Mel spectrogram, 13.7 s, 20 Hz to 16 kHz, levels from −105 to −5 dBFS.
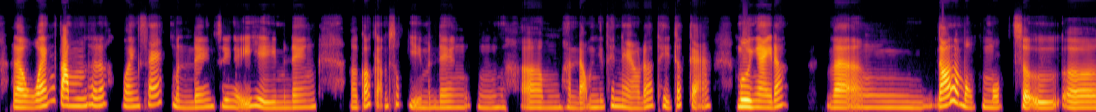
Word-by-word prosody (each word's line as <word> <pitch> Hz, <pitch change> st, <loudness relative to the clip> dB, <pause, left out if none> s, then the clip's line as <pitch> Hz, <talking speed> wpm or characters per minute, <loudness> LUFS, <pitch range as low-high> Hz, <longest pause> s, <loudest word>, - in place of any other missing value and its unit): là 200 Hz, -1 st, +6 dB
quán 210 Hz, -, +3 dB
tâm 245 Hz, -3 st, +5 dB
thôi 265 Hz, -3 st, 0 dB
đó, 265 Hz, -, 0 dB, 0.2 s
quan 230 Hz, -1 st, -2 dB
sát 275 Hz, +8 st, -2 dB
mình 185 Hz, -6 st, -6 dB
đang 200 Hz, +2 st, -2 dB, 0.2 s
suy 220 Hz, -1 st, -2 dB
nghĩ 195 Hz, -3 st, -3 dB
gì, 185 Hz, -3 st, 0 dB
mình 185 Hz, 0 st, -9 dB
đang, 200 Hz, +2 st, -4 dB, 0.4 s
ờ, 190 Hz, -1 st, -6 dB
có 230 Hz, +4 st, +1 dB
cảm 230 Hz, -, -7 dB
xúc 290 Hz, +3 st, -10 dB
gì, 230 Hz, -, -5 dB
mình 185 Hz, +1 st, -9 dB
đang, 195 Hz, +1 st, -5 dB, 0.2 s
ừm, 185 Hz, 0 st, -9 dB, 0.3 s
ờm, 185 Hz, 0 st, -2 dB, 0.2 s
hành 195 Hz, -2 st, -9 dB
động 195 Hz, +3 st, -3 dB
như 195 Hz, -, -6 dB
thế 250 Hz, -, -2 dB
nào 195 Hz, -6 st, -3 dB
đó, 195 Hz, +7 st, -2 dB
thì 235 Hz, -6 st, -4 dB
tất 245 Hz, +2 st, -3 dB
cả 205 Hz, -, -2 dB, 0.4 s
10 220 Hz, -2 st, +10 dB
ngày 200 Hz, -2 st, +4 dB
đó. 225 Hz, +5 st, +1 dB, 0.5 s
Và 190 Hz, -2 st, +2 dB, 0.9 s
đó 245 Hz, +2 st, +9 dB
là 400 Hz, -, +6 dB
một 205 Hz, -, -1 dB
một 190 Hz, -2 st, -3 dB
sự, 180 Hz, 0 st, +2 dB
ờ, 185 Hz, 0 st, +2 dB
200 Hz, 185 wpm, -22 LUFS, 185-230 Hz, 0.9 s, 10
